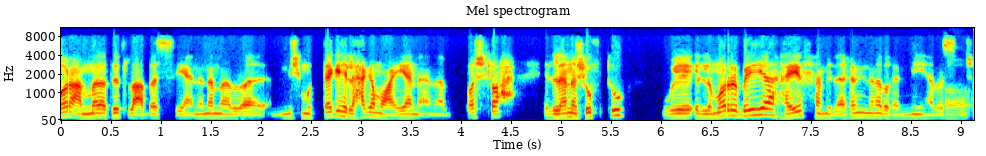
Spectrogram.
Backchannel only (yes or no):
no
